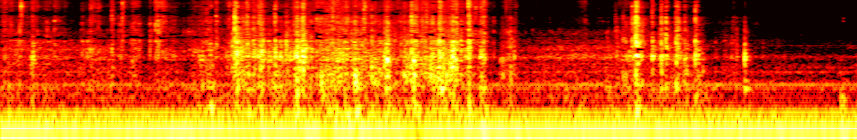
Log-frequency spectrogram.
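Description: Plastic-and-foil MRE flameless ration heater pouch crinkling and rustling as it is handled, in irregular bursts for a second or so, then a few light clicks.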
